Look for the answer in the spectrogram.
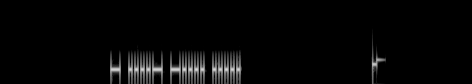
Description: Morse code, heard as a keyed tone, about 40 wpm, 700 Hz. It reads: T465
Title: Numbers - Contest Style - 4-Digit 40wpm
